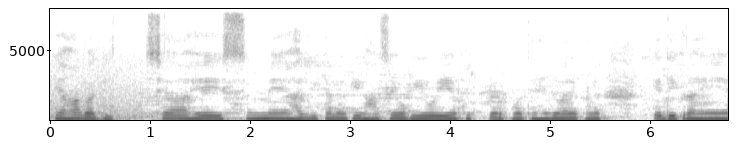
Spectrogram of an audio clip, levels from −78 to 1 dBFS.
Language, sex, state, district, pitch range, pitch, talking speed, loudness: Hindi, female, Chhattisgarh, Balrampur, 185-195 Hz, 195 Hz, 205 wpm, -36 LUFS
